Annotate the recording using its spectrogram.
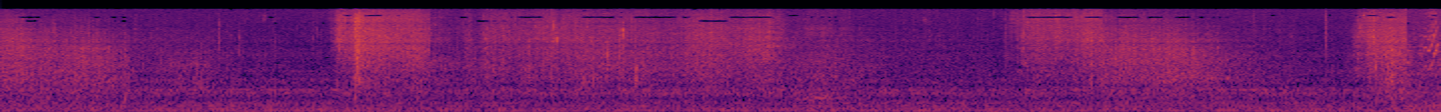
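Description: Foam crackles and fizzes.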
